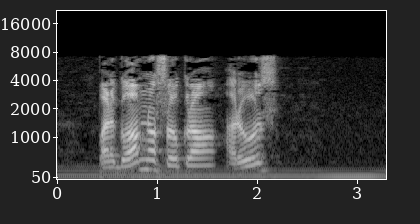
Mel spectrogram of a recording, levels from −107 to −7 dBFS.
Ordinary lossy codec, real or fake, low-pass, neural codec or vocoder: MP3, 48 kbps; real; 7.2 kHz; none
